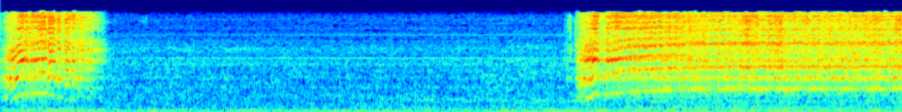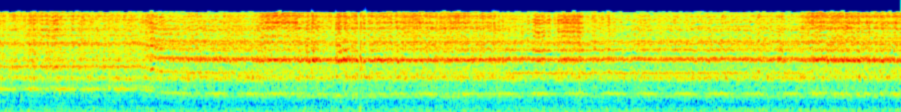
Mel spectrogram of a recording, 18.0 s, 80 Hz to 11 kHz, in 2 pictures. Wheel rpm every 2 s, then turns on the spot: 70, 0, 10, 160, 200, 180, 160, 160, 160.
none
